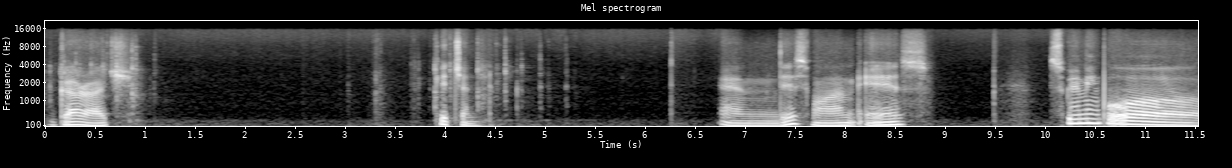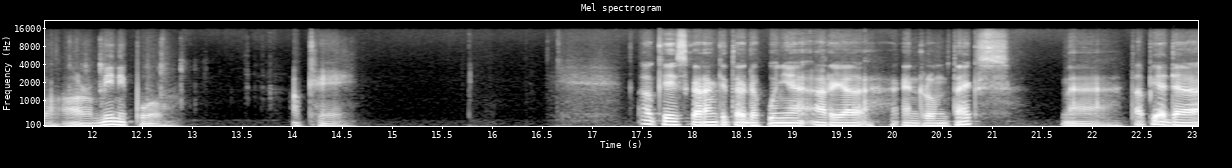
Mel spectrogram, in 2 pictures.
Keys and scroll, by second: 5.1 Return, 12.7 Return, 12.7 space, 13.7 Return.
